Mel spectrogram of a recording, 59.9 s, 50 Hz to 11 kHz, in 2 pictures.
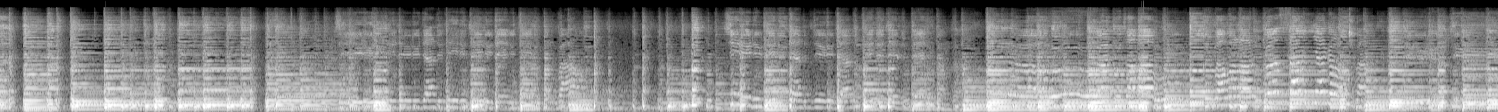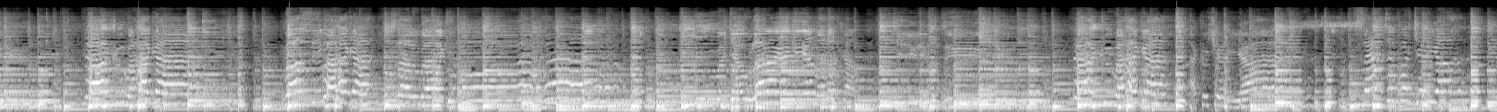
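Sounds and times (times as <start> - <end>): acoustic guitar strumming: 0.0 - 59.9
man singing: 6.6 - 12.0, 14.5 - 34.8, 35.6 - 59.9.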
